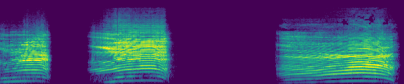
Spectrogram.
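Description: Three mooing calls laid in as sound effects, each a low pitched moo that rises a little and falls away: a short one, a longer one about a second in, and the longest near the end, with dead silence between them.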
